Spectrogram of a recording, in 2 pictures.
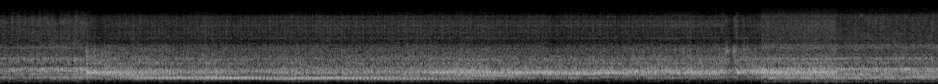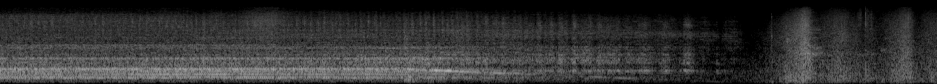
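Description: Milling machine spindle running as a twist drill cuts a blind hole into 4140 steel, a steady machine hum with cutting noise. About fourteen seconds in the spindle is switched off and its whine falls away as it winds down, followed by a few knocks.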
